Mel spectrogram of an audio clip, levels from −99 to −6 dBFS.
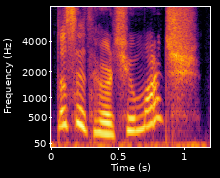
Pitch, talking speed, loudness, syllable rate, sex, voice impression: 290 Hz, 250 wpm, -15 LUFS, 4.4 syllables/s, female, very feminine, slightly young, thin, tensed, slightly powerful, bright, slightly hard, very clear, fluent, slightly raspy, cute, intellectual, very refreshing, sincere, calm, very friendly, reassuring, unique, slightly elegant, slightly wild, sweet, very lively, strict, intense, slightly sharp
